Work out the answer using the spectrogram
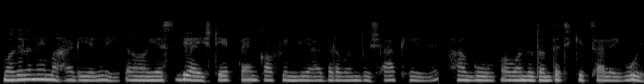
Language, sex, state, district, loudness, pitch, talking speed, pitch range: Kannada, female, Karnataka, Shimoga, -34 LUFS, 195 Hz, 160 wpm, 185-200 Hz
